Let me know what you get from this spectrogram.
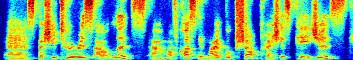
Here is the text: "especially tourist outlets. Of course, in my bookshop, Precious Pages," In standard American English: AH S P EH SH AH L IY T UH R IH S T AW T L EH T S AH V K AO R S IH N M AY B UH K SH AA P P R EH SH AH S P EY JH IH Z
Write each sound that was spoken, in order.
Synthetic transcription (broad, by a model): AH S P EH SH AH L IY T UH R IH S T AW T L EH T S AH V K AO S IH N M AY B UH K SH AA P P R EH SH AH S P EY JH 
